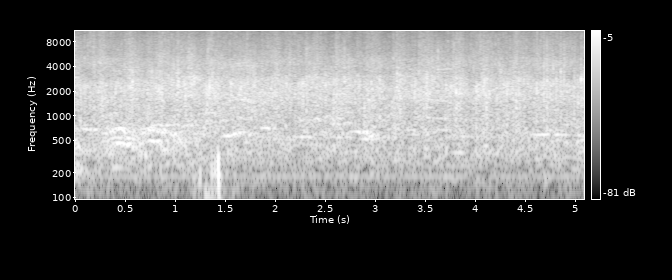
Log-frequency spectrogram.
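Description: A church audience claps steadily and loudly throughout, applauding to the Lord, a dense, continuous wash of applause with no pauses, a few faint voices mixed underneath.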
